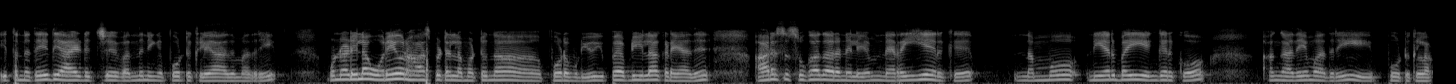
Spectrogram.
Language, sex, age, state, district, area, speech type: Tamil, female, 30-45, Tamil Nadu, Viluppuram, urban, spontaneous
